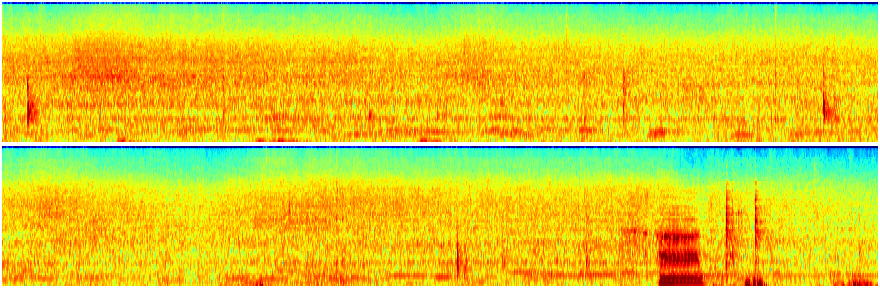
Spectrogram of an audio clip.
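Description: Tomatoes sizzle steadily in a frying pan for a Persian chicken heart and liver dish, with a brief clatter and scrape near the end as they are flipped over.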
